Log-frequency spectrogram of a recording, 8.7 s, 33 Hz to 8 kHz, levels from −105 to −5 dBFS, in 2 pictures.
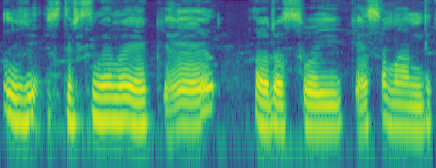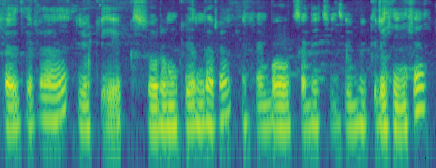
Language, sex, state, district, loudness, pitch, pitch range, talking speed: Kumaoni, male, Uttarakhand, Uttarkashi, -17 LUFS, 140 Hz, 130-165 Hz, 185 wpm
